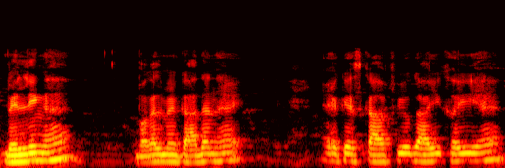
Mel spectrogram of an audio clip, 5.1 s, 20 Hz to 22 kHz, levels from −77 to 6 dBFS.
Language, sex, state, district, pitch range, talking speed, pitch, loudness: Hindi, male, Bihar, Vaishali, 125-145 Hz, 130 wpm, 140 Hz, -21 LUFS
